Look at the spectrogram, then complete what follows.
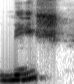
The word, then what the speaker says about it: niche: And you do pronounce it niche. It rhymes with sheish, okay?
